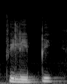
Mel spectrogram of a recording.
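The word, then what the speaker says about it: Philippi: sujeto es en y filipo se escribe filipo y se pronuncia filipi el nombre de la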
